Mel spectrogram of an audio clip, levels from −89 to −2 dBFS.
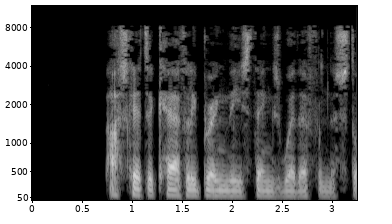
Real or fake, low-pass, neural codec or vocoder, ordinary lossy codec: real; 10.8 kHz; none; MP3, 32 kbps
